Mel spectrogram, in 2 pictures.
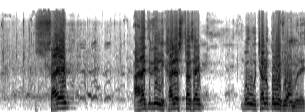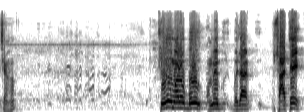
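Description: An elderly man speaks calmly into a microphone over loudspeakers.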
